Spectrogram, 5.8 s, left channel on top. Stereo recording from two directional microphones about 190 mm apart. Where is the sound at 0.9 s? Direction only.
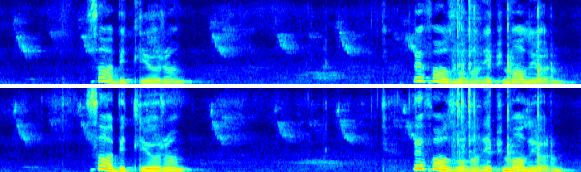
20° right (ahead or behind).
